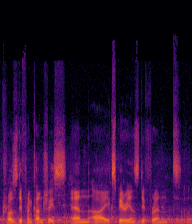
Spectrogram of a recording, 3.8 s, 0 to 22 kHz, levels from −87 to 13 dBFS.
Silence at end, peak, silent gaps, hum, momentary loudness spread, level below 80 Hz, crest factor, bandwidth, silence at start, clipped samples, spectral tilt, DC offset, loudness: 0 s; -6 dBFS; none; none; 7 LU; -52 dBFS; 18 dB; 18 kHz; 0 s; under 0.1%; -3.5 dB/octave; under 0.1%; -22 LUFS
